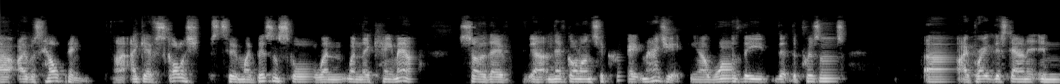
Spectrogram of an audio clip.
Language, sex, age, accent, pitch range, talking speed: English, male, 30-49, British, 115-135 Hz, 230 wpm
